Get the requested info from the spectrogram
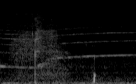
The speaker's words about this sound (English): That siren even is quite foreboding, isn't it, in the distance.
